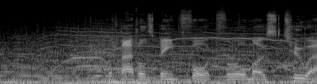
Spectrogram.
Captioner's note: crowd cheering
